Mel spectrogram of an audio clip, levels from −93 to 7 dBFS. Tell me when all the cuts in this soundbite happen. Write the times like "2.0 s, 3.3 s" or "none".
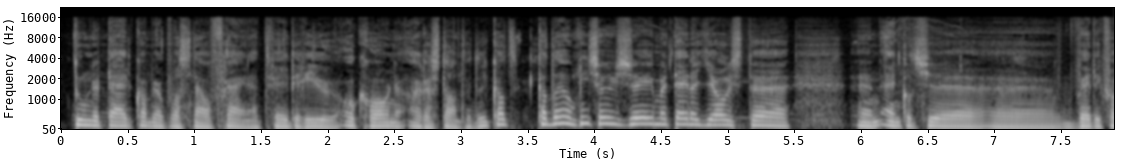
none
